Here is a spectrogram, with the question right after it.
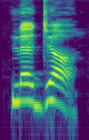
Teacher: جیم کے ساتھ چ کی ساؤنڈ نہیں دینی، یعنی ج نہیں بولنا کہ چے والی ساؤنڈ آئے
